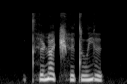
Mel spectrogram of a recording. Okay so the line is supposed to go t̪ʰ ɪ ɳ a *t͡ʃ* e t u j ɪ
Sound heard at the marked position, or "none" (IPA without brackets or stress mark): t͡ʃʰ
